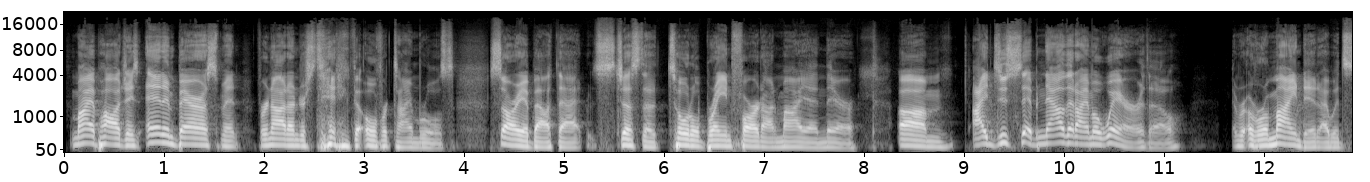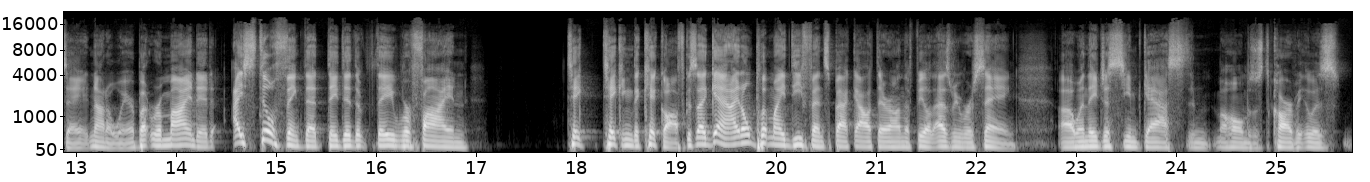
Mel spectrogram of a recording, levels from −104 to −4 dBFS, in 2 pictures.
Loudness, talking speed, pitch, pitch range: -20 LUFS, 195 wpm, 120 Hz, 100-140 Hz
